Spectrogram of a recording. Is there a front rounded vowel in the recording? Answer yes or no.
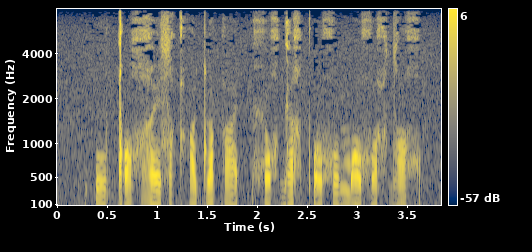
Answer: no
